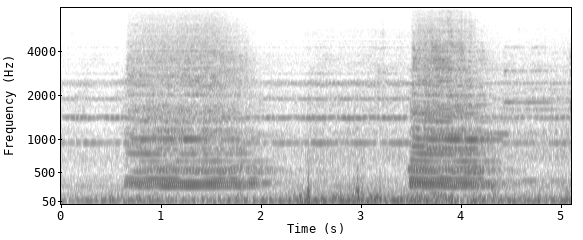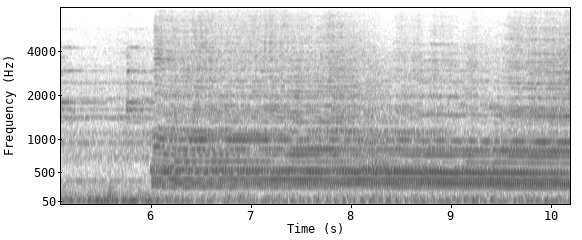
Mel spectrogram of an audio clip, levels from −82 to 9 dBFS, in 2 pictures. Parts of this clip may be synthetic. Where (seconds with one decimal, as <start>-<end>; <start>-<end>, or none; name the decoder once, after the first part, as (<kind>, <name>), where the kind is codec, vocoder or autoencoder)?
0.0-3.8 (autoencoder, DAC-VAE); 8.7-9.4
